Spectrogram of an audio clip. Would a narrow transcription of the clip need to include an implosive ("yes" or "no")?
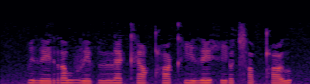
no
